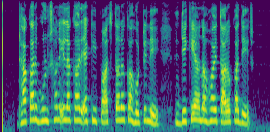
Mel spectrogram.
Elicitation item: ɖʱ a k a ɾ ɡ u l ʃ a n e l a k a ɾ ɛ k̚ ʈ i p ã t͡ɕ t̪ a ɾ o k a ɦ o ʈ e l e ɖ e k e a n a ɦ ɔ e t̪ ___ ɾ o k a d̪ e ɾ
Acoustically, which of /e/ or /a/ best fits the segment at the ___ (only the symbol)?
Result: a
